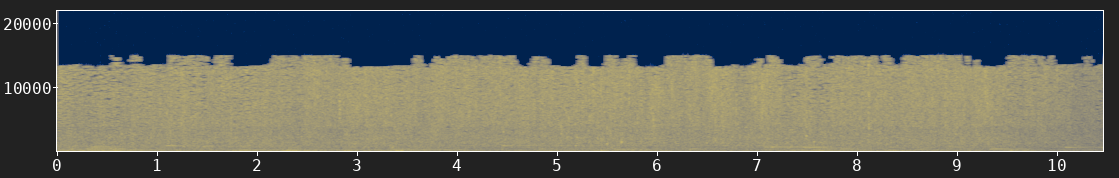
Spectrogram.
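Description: Thunderstorm: steady heavy rain with deep rolling thunder, loudest in the first two and a half seconds and swelling again near the end.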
